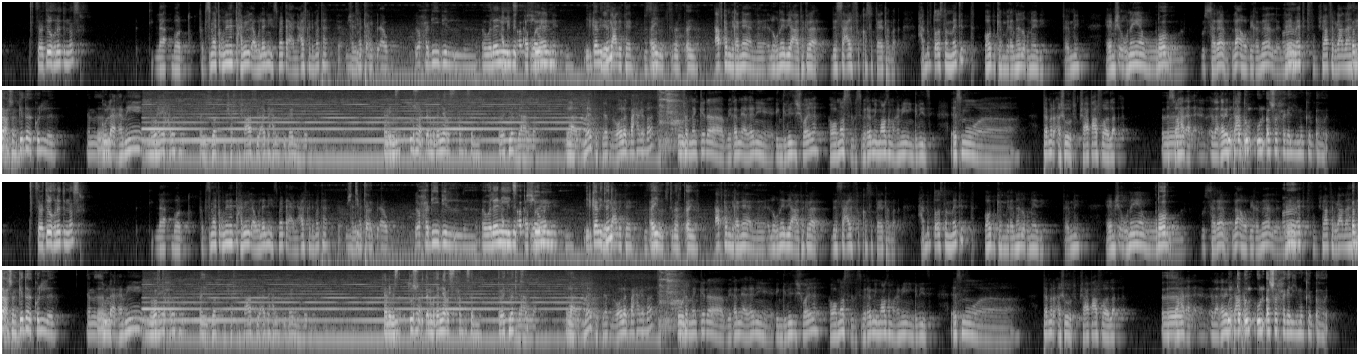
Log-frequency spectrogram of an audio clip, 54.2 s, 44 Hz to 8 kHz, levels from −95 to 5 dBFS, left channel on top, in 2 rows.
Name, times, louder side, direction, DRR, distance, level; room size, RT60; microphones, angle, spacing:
voice 1, 0.7-1.5 6.9-7.4 8.3-10.4 10.6-11.4 11.7-12.2 13.0-13.9 23.1-23.4 25.7-26.0 27.0-28.2 28.8-29.3 30.0-30.5 31.1-31.3 34.7-36.7 37.0-37.4 38.4-38.6 40.6-40.8 50.3-50.8 51.6-53.6, right 3 dB, 75° right, 0.8 m, -27 dB
voice 2, 3.1-3.6 4.0-7.7 10.0-10.3 10.6-11.1 12.0-13.1 14.2-16.3 16.6-17.9 18.3-19.2 19.6-20.8 21.2-21.5 22.1-23.6 24.0-27.5 29.1-30.8 31.1-33.3 34.8-35.5 37.4-37.8 38.4-40.2 40.7-45.6 46.1-47.4 47.9-49.4 50.4-52.1, left 2 dB, 60° left, 1.5 m, -31 dB
sound 1, 6.2-15.3, left 1 dB, 20° right, 5.4 m, -50 dB
sound 2, 29.9-40.9, left 2 dB, 10° left, 1.8 m, -32 dB
23.0 x 20.0 x 6.1 m
head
